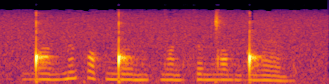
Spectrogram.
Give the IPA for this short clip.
ŋ͡ǃ ɑ̃ d n ə̃ k ɒ p ŋ͡ǃ ə̃ d ə̃ p d ɑ̃ d s ə ŋ͡ǀ ɒ m ɡ͡ǃ æ̃ d

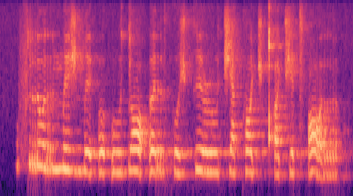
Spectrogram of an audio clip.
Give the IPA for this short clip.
f r o r m e ʒ m e ʔ o ʔ u d ɔ ʔ ə r k o ʒ k ɪ ɹ u t͡ʃ a k ɔ t͡ʃ qʼ u t͡ʃ ə t͡sʼ ɔ r

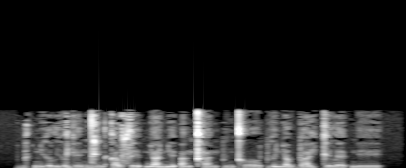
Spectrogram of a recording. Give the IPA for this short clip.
b e˧ k̚ ɲ i˩ ə̯ l i˩˧ ə̯ j e˧˥ ŋ d i˧˩ n k a˥˨ w s eː˥˨ p̚ ɲ a˧˩ ɲ e˧ ʔ a˧ ŋ kʰ a˩ n p i˥˨ ŋ kʰ ɤː˥˨ p i˥˨ ə̯ ɲ a˧˥ w b aː˧˥ j k e˧˥ l ɛː˥˨ k̚ ŋ eː˧

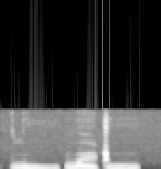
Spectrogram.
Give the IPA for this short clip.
lˠ u | lˠ ɛː ʈ ʊ

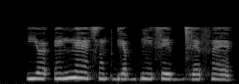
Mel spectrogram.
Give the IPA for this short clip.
j œ ʔ ẽ ŋ ɛ̃ s õ p ɡʲ ɑ b ɓ ĩ s e b d͡z ɛ f ɛ̃

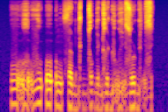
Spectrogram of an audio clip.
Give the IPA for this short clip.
β o̰ ɣ o̰ v u ʔ o ʔ o ŋ θ a ɖ ɡ i ɖ d o ɡ a ɖ ɣ ɯ ɖ ṵ ɣ ḭ z u ɖ ḛ z

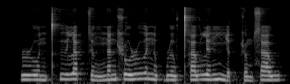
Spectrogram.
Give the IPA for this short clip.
ɹ o˨˩ n t̪ʰ ɨ˧ l a˦˥ k̚ s əː˨˩˨ ŋ n a˧˥ n ʂ o˧ ɹ u˧ ə̯ n o˨˩ p̚ ɹ ə˨˩˦ w t̪ʰ a˧˥ w l ɛ˧˥ ŋ ɲ a˨˩ k̚ ʂ ə˨˩ m s a˧ w

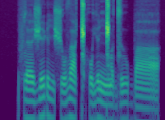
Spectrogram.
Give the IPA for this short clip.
f l ɛː ʒ i ɽ iː ʃ o ð aː ǁʰ o j e ŋ͡ǁ ʌ d͡z ɯː u̯ b aː

